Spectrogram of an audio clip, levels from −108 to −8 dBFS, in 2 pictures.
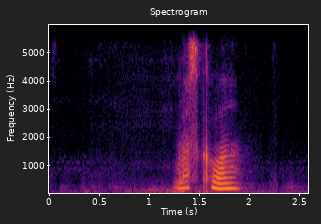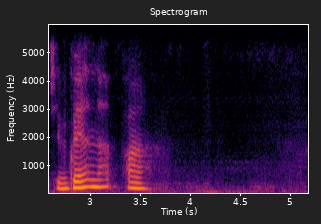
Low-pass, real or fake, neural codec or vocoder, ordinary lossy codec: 5.4 kHz; fake; codec, 16 kHz in and 24 kHz out, 0.6 kbps, FocalCodec, streaming, 2048 codes; Opus, 24 kbps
